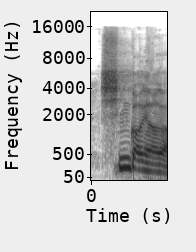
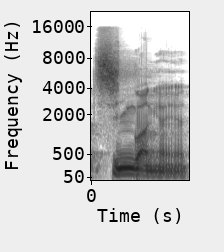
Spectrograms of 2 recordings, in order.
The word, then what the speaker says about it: 신광야: 시내산 쪽으로 이렇게 지나가면서 신 광야가 한 번 더 있어요 그거는 신광야 이건 정확하게 발음하면 진 광야 진 근데 이제 우리나라 발음으로 그냥 같이 신광야라 그러는데 어쨌든 그렇게 한 바퀴를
